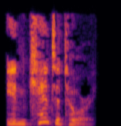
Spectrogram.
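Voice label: "incantatory", British English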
